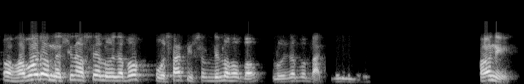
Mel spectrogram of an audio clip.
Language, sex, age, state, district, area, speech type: Assamese, male, 30-45, Assam, Sivasagar, rural, conversation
